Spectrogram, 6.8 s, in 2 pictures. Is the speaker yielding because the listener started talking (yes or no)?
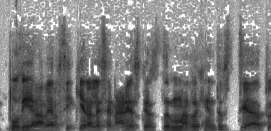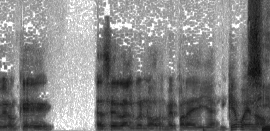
yes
